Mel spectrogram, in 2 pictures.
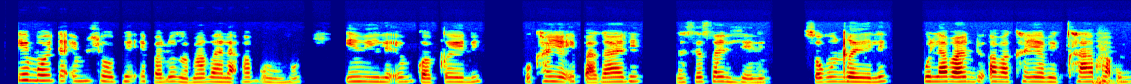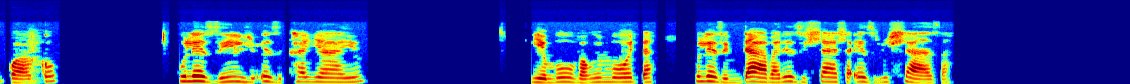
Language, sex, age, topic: North Ndebele, female, 25-35, health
